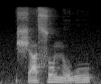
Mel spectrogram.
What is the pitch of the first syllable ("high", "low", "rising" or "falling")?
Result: low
